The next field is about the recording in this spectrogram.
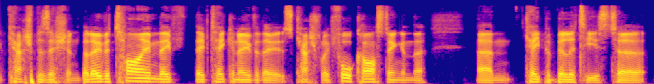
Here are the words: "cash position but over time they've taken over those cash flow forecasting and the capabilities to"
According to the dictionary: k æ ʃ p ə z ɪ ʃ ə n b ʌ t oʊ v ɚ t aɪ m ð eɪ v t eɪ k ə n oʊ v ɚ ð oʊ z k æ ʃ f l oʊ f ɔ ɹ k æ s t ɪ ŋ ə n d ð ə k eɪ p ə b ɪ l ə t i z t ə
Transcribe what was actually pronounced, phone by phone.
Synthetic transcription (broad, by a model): k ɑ ʃ p ə z ɪ ʃ ə n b ʌ t oʊ v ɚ t aɪ m ð eɪ v t eɪ k ə n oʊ v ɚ ð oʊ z k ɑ ʃ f l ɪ f ɔ k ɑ s t ɪ ŋ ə n ð ə k eɪ p ə b ɪ l ə t i z t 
